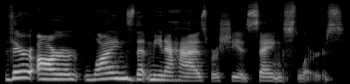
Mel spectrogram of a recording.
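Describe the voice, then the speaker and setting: A woman producer and director chatting casually in an interview, talking in an informal, emphatic and animated way. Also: medium pitch, unhurried.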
